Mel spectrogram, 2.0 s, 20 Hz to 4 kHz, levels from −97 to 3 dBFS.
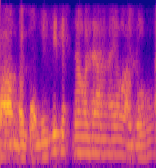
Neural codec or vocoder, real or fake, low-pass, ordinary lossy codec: codec, 16 kHz, 1 kbps, FreqCodec, smaller model; fake; 3.6 kHz; Opus, 64 kbps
